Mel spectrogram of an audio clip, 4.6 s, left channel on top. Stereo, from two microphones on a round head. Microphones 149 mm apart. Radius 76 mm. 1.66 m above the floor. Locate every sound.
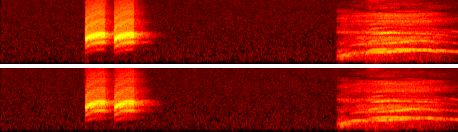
0.8 s an alarm: 85° left, 1.3 m
3.4 s a gasp: 65° left (ahead or behind), 4 m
